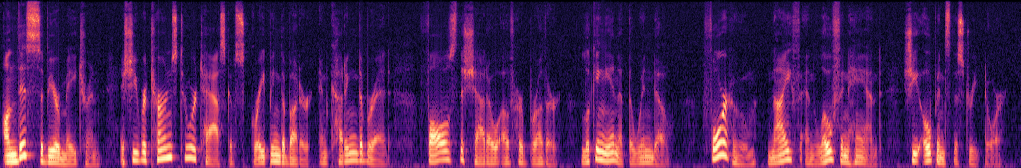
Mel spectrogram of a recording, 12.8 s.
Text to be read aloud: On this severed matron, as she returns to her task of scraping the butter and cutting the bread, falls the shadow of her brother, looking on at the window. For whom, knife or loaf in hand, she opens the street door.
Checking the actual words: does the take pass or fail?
fail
